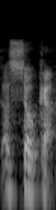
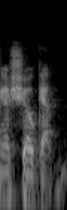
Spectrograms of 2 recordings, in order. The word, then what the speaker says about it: Ahsoka: Uh, I'm I'm, I'm moving the H to the wrong place. Ahsoka. I'm, I'm, I'm pronouncing Ashoka. Ahsoka.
